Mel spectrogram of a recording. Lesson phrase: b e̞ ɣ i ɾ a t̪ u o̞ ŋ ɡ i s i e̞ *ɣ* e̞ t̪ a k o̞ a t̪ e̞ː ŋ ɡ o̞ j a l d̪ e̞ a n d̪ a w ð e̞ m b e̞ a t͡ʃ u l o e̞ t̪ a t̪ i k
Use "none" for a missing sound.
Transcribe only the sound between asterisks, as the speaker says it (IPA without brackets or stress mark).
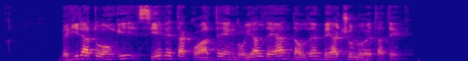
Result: ɣ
